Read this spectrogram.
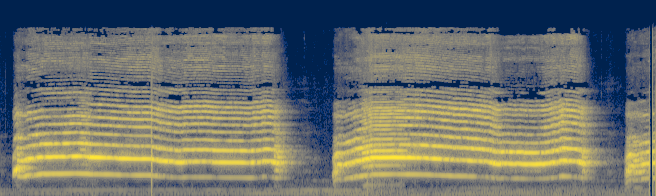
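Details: Siberian Husky howling because its owner is leaving: two long, smooth, slightly wavering tonal howls of about five seconds each with a short pause between, then the start of a third.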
